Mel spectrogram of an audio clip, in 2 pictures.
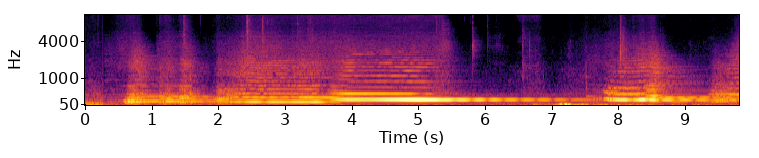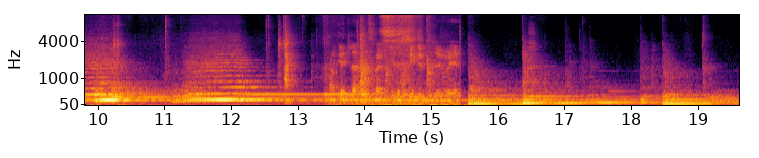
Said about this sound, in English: Making whale noises on timpani may sound like just messing around with the instrument, but most sounds which can be made with percussion can also be used.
